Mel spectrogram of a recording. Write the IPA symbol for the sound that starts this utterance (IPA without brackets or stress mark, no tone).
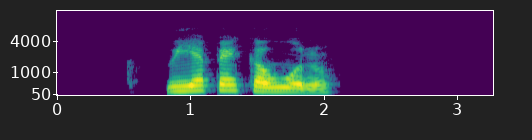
w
